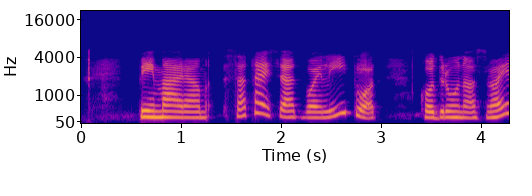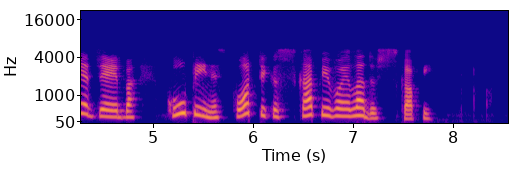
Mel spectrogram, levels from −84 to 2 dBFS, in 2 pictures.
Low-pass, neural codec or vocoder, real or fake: 5.4 kHz; codec, 16 kHz, 1 kbps, X-Codec, WavLM features, trained on Multilingual LibriSpeech; fake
